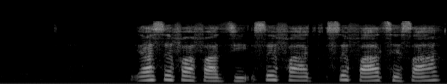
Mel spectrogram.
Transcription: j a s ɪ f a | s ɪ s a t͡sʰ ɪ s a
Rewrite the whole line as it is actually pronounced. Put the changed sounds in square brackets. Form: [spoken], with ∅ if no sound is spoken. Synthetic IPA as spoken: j a s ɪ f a | s ɪ [f] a t͡sʰ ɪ s a

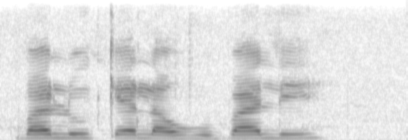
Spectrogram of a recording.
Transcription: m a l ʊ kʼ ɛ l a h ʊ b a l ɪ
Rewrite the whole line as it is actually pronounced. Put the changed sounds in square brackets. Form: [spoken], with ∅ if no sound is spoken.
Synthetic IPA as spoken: [b] a l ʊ kʼ ɛ l a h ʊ b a l ɪ

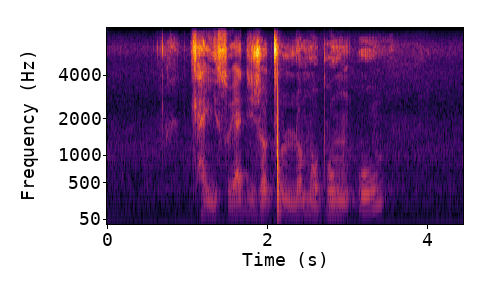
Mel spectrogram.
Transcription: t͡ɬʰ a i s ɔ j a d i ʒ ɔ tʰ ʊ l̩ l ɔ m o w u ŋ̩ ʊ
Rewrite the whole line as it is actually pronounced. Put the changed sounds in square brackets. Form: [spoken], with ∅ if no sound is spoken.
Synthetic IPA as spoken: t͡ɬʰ a i s ɔ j a d i ʒ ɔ tʰ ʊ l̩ l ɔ m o [b] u ŋ̩ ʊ

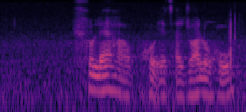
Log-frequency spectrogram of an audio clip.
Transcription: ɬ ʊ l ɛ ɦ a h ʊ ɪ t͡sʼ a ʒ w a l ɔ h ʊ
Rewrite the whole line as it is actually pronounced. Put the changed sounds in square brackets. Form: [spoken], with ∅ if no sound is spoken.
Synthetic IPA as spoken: ɬ ʊ l ɛ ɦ a h ʊ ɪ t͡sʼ a [d͡ʒ] w a l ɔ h ʊ

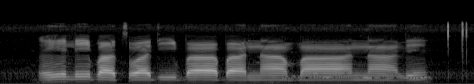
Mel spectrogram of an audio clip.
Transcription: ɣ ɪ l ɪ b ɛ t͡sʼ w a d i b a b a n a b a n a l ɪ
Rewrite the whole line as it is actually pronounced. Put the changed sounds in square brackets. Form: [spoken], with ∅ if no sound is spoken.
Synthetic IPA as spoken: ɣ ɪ l ɪ b [a] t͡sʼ w a d i b a b a n a b a n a l ɪ

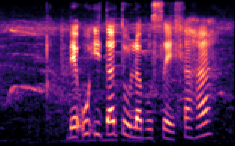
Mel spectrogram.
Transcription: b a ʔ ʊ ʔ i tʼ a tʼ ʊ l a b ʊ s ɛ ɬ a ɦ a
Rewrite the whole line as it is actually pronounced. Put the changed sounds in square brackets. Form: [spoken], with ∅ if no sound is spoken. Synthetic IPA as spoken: b [ɛ] ʔ ʊ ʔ i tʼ a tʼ ʊ l a b ʊ s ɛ ɬ a ɦ a

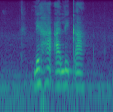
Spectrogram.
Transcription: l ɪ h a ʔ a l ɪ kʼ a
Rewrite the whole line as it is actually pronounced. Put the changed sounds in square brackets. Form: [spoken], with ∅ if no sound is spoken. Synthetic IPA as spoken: l ɪ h a ʔ a l ɪ kʼ a

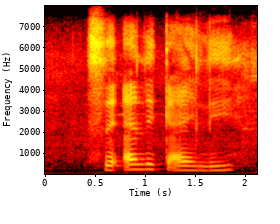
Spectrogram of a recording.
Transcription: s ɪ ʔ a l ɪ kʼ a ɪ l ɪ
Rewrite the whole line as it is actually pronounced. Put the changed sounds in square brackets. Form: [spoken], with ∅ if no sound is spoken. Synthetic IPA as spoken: s ɪ ʔ a l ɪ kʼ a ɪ l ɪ

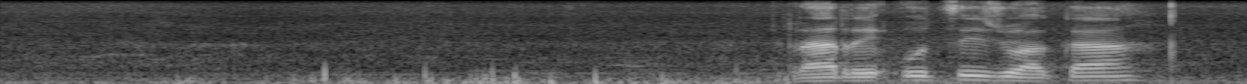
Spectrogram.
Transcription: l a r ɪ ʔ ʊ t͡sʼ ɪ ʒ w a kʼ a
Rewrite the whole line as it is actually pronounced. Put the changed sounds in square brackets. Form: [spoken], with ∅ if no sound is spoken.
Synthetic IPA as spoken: [r] a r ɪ ʔ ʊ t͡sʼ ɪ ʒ w a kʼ a

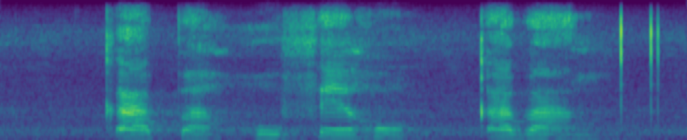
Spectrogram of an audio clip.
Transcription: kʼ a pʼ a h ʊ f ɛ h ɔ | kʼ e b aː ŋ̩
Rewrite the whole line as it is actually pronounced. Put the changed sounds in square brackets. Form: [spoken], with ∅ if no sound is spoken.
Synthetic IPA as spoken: kʼ a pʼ a h ʊ f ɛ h ɔ | kʼ [a] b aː ŋ̩

